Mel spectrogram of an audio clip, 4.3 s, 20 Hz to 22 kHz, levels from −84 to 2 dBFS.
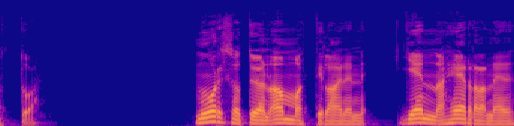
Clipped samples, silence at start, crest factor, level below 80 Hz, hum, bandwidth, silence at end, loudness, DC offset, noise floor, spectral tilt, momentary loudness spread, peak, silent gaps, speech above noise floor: under 0.1%; 0.2 s; 16 dB; -50 dBFS; none; 13.5 kHz; 0 s; -21 LUFS; under 0.1%; under -90 dBFS; -7 dB/octave; 16 LU; -6 dBFS; 0.49-1.37 s; over 70 dB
